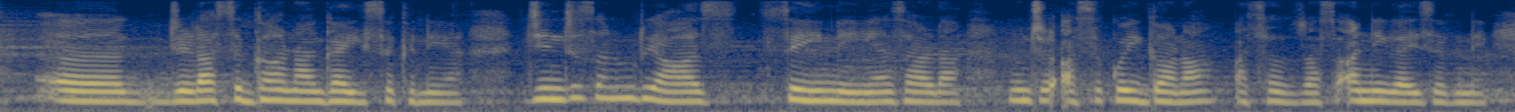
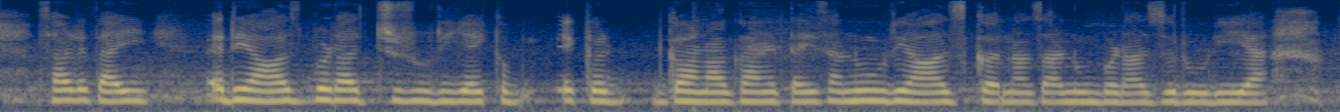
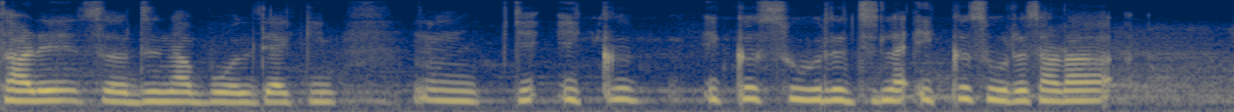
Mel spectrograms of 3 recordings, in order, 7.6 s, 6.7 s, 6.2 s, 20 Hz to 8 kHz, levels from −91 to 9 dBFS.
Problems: constant background noise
